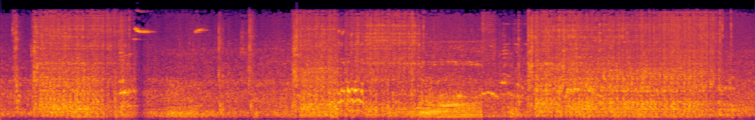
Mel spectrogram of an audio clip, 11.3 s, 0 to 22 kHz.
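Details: TVS XL Super (XL 100) single-cylinder moped, after pickup, starting and power coil wiring was checked for a no-start: small engine putters along at a steady fast beat with no misses or cut-outs, running evenly and healthy.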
